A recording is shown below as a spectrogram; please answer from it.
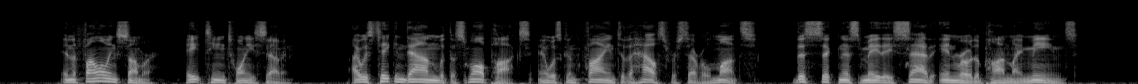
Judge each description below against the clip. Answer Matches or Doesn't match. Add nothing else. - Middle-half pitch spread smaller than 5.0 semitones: Doesn't match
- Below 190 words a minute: Matches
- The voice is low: Matches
